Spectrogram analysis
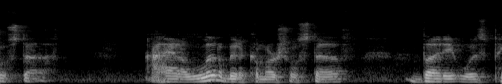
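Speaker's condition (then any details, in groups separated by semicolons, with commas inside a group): No condition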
